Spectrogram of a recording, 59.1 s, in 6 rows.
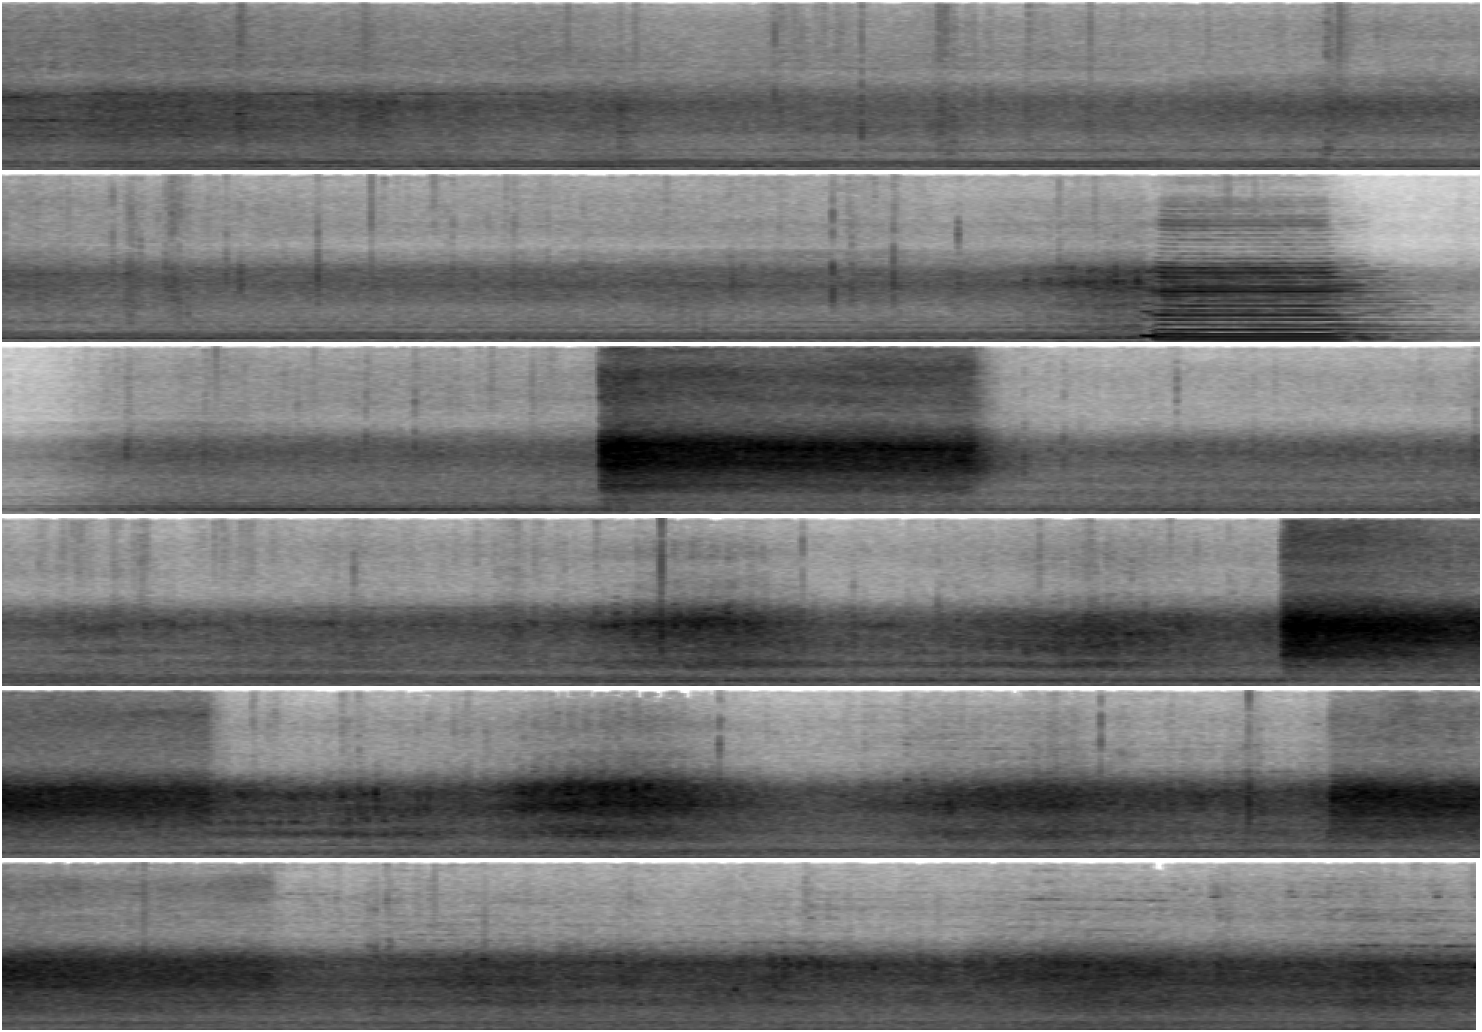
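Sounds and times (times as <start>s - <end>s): train rumbling past: 0.0s - 59.0s
locomotive horn: 16.5s - 19.9s
hiss: 23.7s - 26.8s, 36.3s - 41.3s, 47.7s - 54.9s.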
